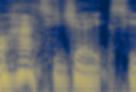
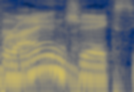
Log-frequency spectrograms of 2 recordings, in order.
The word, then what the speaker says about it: Jacques: I pronounce it Jakes, which Jakes. Was how my grandmother pronounced it and how Hattie Jakes used to pronounce it. – And so, Brian Jakes, the author of Redwall, the book that inspired lots of awkward teen boys to join the military somehow.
